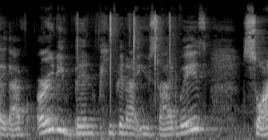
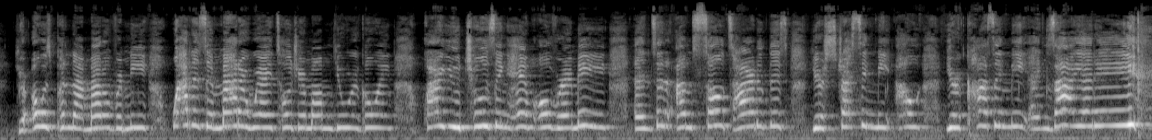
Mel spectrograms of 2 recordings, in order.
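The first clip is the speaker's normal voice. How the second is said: mock, very high, furious raging rant; 10 semitones higher, 4 dB louder than usual. Recounting a phone argument and acting out her side: retelling a furious rant. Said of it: "Literally turning into the Hulk at this point".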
